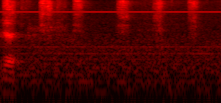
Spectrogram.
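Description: Hands handling a paintball marker's metal body: a few light, irregular scrapes and clicks as it is gripped and turned.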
